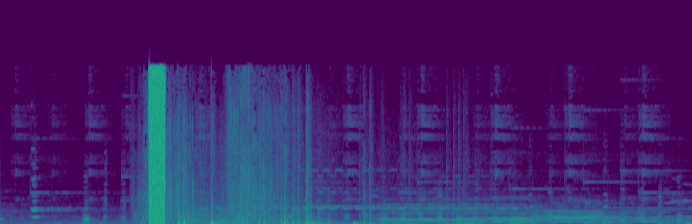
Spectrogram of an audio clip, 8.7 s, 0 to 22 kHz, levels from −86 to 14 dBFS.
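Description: From 1.86 to 2.06 s, about 0.2 s, the audio breaks into loud, harsh broadband noise from samples built from the wrong bytes. The reader has misassembled each sample's bytes, so the fast-changing low bits now dominate each value. On a spectrogram this appears as a full-band block; the waveform shows a dense, loud slab.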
